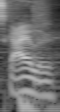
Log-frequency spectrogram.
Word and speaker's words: Skyler: And my parents told you, yeah, his name's Skyler, S-K-Y-L-E-R.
